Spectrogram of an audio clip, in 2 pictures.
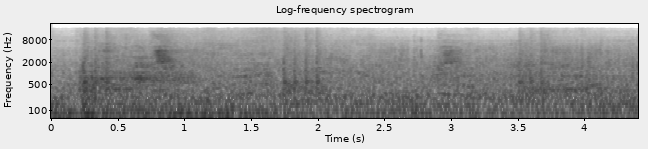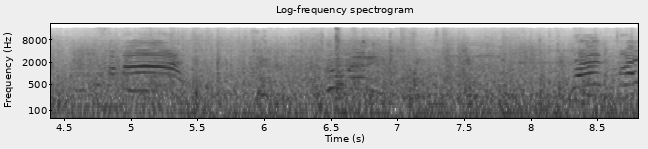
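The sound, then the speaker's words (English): Several sharp rifle shots crack out at irregular intervals over a rushing backdrop of wind and water, with tense voices shouting in between. “Give me the rifle!”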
